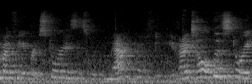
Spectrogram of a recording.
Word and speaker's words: McAfee: and he goes no globally they think it's a cafe and we need to tell them it's mcafee and the minute they have bothered to learn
